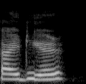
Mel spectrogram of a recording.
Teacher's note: adds an r sound to some words ending in a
